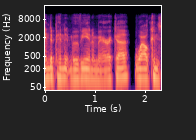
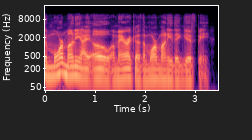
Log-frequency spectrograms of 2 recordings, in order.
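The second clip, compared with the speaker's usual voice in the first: usual speaking voice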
